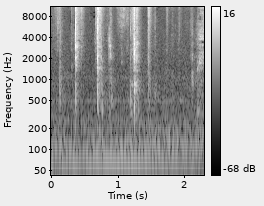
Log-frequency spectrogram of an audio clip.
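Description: Tarot deck being shuffled in the hands: four or five short, crisp card strokes spread over two seconds.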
